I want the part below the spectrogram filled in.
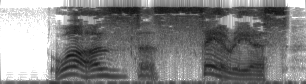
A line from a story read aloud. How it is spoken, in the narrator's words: hissed Harry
